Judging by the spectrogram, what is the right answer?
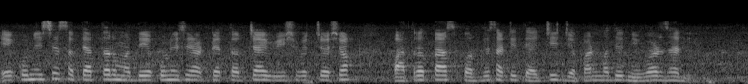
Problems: constant background noise, echo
